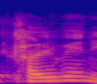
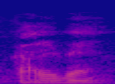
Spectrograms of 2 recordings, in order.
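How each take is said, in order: First: The name is said as Kalbin, English-style. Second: The name is said as Kkalbaeng, French-style. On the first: "영어식 발음으로 칼빈이라고 그러는데" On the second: "원래 프랑스 사람입니다. 깔뱅이라고 하죠"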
